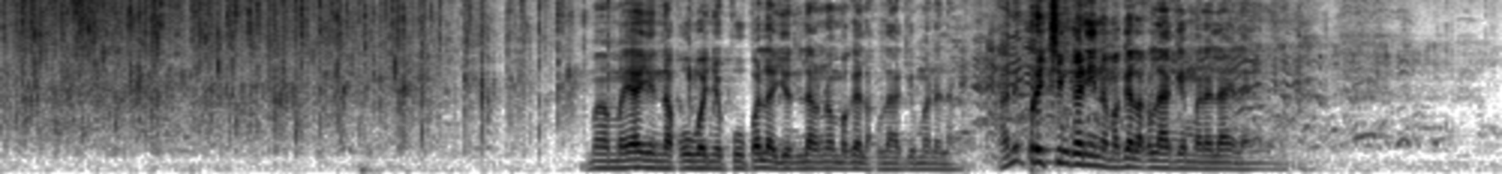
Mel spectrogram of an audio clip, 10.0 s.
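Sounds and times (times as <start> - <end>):
church congregation applauding: 0.0 - 4.2
speech: 3.9 - 8.7
laughter: 6.3 - 10.0.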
